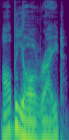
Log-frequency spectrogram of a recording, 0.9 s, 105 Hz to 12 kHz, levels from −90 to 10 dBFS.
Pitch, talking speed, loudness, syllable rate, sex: 115 Hz, 275 wpm, -16 LUFS, 5.3 syllables/s, male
